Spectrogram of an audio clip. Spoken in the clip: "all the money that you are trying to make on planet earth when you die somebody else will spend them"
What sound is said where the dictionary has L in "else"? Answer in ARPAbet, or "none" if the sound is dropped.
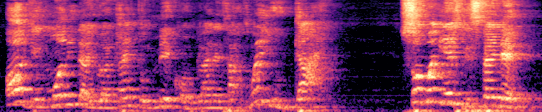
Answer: none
